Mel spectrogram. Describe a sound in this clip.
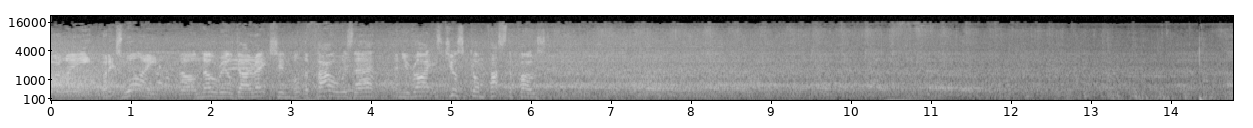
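A large stadium crowd roars steadily, slowly fading.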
